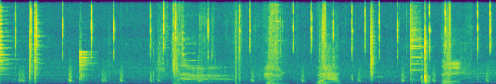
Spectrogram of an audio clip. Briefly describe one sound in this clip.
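Metal weapons clash and clang in quick, sharp strikes.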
